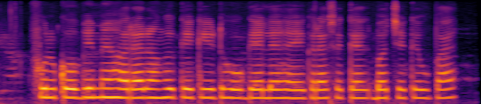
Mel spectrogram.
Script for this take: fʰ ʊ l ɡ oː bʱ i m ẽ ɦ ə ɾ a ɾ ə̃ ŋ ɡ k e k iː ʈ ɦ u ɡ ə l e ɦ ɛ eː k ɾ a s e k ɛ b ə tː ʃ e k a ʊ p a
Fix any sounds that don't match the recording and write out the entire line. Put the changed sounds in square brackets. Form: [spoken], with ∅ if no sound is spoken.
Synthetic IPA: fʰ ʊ l [k] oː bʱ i m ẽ ɦ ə ɾ a ɾ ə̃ ŋ ɡ k e k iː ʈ ɦ [o] ɡ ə l e ɦ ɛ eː k ɾ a s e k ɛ b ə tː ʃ e k [e] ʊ p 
